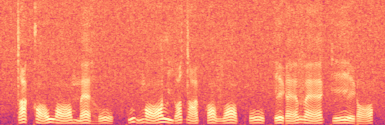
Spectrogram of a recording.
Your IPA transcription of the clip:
tˤ e˩˧˩ k ɒ˧˩˧ w ɒː˧˩˧ m æ˩˧˩ ɦ o˩˧˩ | k u˩˧˩ ŋ ɒː˧˩˧ l i˧˩˧ w dˤ æ˧˩˧ pʰ ɒ˩˧˩ v ɒː˩˧˩ pʰ oː˩˧˩ pʰ e˩˧˩ ɽ æ˧˩˧ v æː˧˩˧ k eː˩˧˩ ɽ ɒ˧˩˧

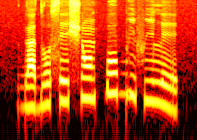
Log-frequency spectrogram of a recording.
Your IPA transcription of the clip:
ɡ a˨ d o˧ s e˧ ʃ ɔ̃˧ k͡p o˦ b i˦˨ f i˧ l e˨

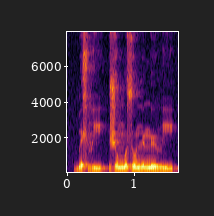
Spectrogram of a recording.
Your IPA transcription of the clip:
b ɛ x v i | ʒ o ŋ o z o n ø ŋ ø β i

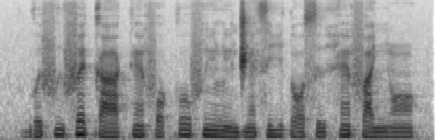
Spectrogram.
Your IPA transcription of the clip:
ɡʷ e˨ f ɨ˧ f ɛ˦ k aː˨ k ɛ̃˧ f ɔ˨ k o˦ f ĩ˧ l ĩ˨ d͡ʒ ɛ̃˨ s iː˧ ɗ ɔ˨ s ɨ˨ h ɛ̃˦ f a˧ ɲ ɔ̃˧

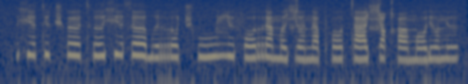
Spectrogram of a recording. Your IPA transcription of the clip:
xʲ ɐː t y t͡ʃʰ œː tʰ əː xʲ əː s ɐː b əː r ɔ t͡ʃʰ uː ɮ y f ɔ r a m ɐ ɕ ɐː n a pʰ ɔ t a ɕ ɐ qʰ ʊː m ɔ ɾʲ ɔ n ʏ

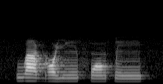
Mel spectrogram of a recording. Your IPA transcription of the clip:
w a˦ ɡ ɔ˧ j ĩ˧ f ɔ̃˧ k͡p ĩ˧

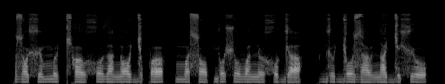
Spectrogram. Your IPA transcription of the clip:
z ɔ xʲ ɔ m ɵ cʰ ʌ ʊ̯ x o ð a n ɔ ɟ ʌ p ʌ | m ʌ s ɔ p j o ʃ o β ʌ n ɵ x o ɡʲ a | ɡʲ o ɟ o z a ʊ̯ n a ɟ e xʲ o

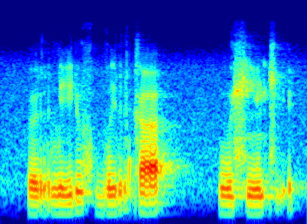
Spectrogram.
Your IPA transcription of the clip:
ɵ r l i ɾʲ ɵ xʷ ɡʷ i r k a | u xʲ ẽ kʲ ḛ

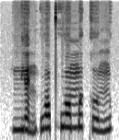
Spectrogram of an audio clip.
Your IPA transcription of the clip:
n̪ j ɛ̰˨˩ n p w ɔ˦ pʰ w ɔ˦ m ɤ˦ k ʊ˨˦ ŋ

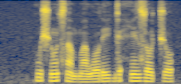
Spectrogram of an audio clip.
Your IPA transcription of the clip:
kʷ e˦˨ ʃ ũ˧ s ã˨ b ã˨ w oː˧ ɾ iː˧ ɡ e˧ h ĩ˧ z o˧ t͡ʃ o˦

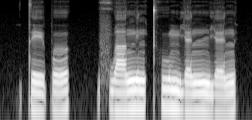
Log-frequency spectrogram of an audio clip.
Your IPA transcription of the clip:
t̪ e˨˩ ɪ̯ p ɤ˧˥ | f w ä˧˥ n̪ i˧ n t̪ʰ u˥ m j ɛ˧˥ n n̪ j ɛ˧˥ n

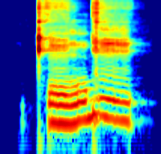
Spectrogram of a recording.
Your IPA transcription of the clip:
kʰ ĩ ŋ ɡ i

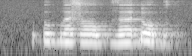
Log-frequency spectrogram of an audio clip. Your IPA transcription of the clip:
ʔ u b ə z oː bʱ əː ɗ o ɡ

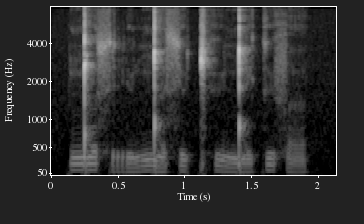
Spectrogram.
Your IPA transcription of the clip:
ŋ͡ǃ o˧ s r ʉ˩˧ n ŋ͡ǃ ə˩˧ s ʉ˧˩ ǀʰ ʉ˧˩ ŋ͡ǃ e˩˧ k ʉ˥ f ʌ˩˧

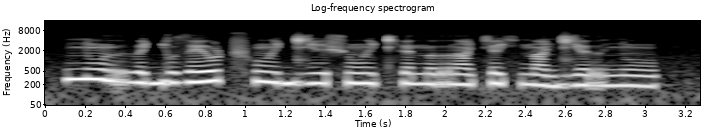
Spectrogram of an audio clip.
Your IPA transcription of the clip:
ɲ ũ r ð ɪ ɟ u z e u̯ ʈ͡ʂʰ ũ i̯ d͡ʑ i ʃ ũ i̯ cʰ ɪ n ʊ r ã c ɪ ç n̪ ã d͡ʑ ɪ r ɲ ũ

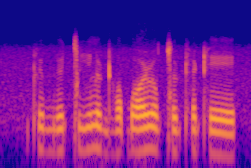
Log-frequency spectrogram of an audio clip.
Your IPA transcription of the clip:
ʈʰ ʏ b ʏ ǀ i l ʏ ɖʱ ɔ ɓ ɔ ɭ o ǀ ʏ ʈʰ ə ʈʰ e

